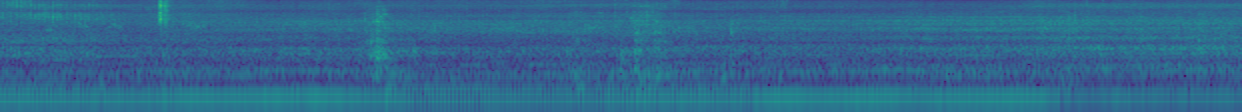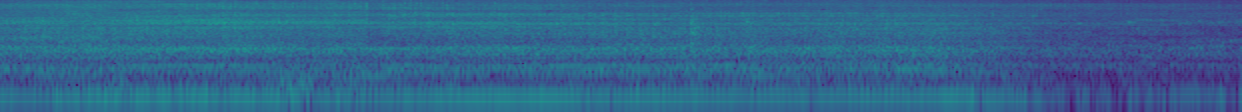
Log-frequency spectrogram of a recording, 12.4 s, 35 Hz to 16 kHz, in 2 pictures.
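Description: Heavy diesel engines of a Hyundai Robex 1300W wheeled excavator and a farm tractor running steadily while the excavator works, with a deep continuous drone. A couple of faint knocks come about two and three seconds in, and the drone eases near the end.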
